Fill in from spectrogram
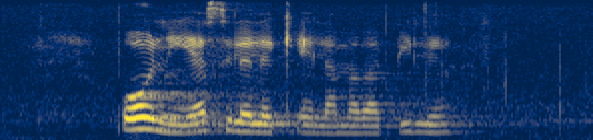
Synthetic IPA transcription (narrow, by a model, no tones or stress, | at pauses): pʼonijasɪlɛlɛkʼɛlamabapʼiːlɪ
